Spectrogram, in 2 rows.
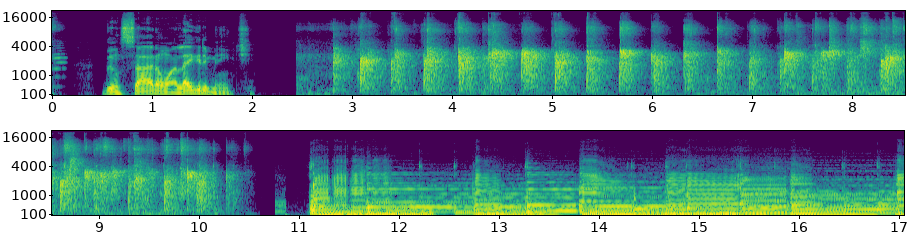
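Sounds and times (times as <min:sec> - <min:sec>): children clapping in rhythm: 0:02.5 - 0:10.6.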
